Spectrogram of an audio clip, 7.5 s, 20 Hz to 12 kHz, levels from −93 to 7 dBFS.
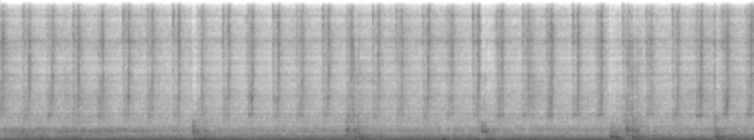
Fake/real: fake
